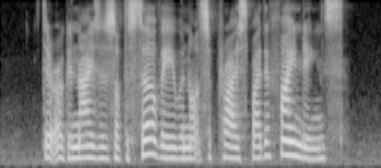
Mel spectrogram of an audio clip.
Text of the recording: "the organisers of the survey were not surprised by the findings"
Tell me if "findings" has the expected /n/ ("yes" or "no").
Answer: yes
